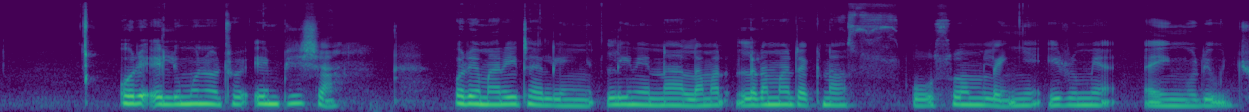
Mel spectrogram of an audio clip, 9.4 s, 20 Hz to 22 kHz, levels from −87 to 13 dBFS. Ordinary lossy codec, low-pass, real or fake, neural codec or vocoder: none; 19.8 kHz; real; none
